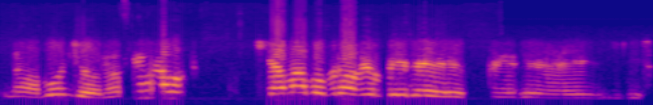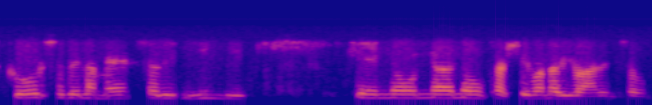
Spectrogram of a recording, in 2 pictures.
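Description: A man from Prato calling in to a radio show, indignant and halting, often restarting his words. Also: mid-range voice, flat delivery, no echo. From Prato, Italy. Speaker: caller. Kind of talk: radio call-in opinion. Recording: tinny phone line.

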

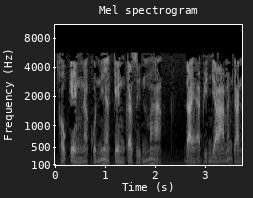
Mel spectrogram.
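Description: A man voicing a kindly old abbot monk who speaks calmly and softly, on a muffled lo-fi recording. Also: deep voice, brisk.

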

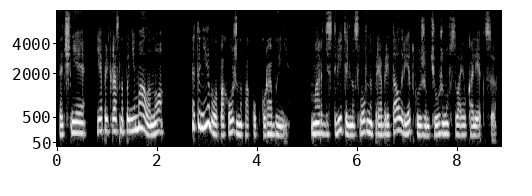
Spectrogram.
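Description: A woman's voice: on the low side, brisk, warm tone, husky. A woman narrating a fantasy audiobook in the first person.

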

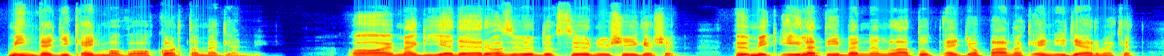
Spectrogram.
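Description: A man reading a folk tale aloud as an audiobook, with lively, expressive storytelling. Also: mid-range voice, no room sound. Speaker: audiobook reader.

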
